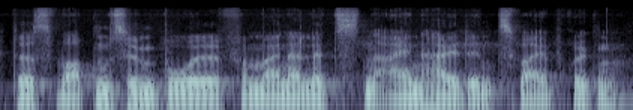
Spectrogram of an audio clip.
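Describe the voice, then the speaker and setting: A small craft brewer from Upper Franconia, speaking with a Franconian German accent, is a guest in a casual interview set in a small basement brewery room. His deep voice is mellow and dark, and he explains things at a moderate pace in a relaxed way with plenty of fillers.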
